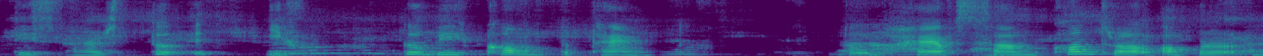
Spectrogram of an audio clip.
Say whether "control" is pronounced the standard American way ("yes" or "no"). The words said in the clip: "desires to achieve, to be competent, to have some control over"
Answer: yes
